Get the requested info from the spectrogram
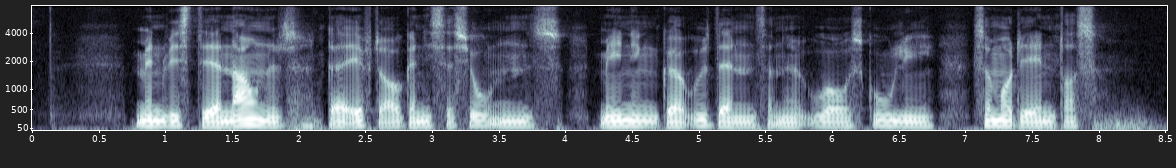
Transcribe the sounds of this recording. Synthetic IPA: menʋe̝sd̥e̝æɐnɑ̈ʊ̰nð̩ˠd̥æefd̥ɐɒɡ̥ænisæɕo̝̰ːnn̩s | me̝ːne̝ŋɡ̥ɶɐʔuð̞ˠd̥æn̰l̩sɐnəʔuɒʊɐsɡ̥ṵːli | sɒ̽mɒ̽d̥e̝end̥ʁɐs

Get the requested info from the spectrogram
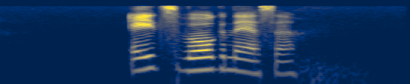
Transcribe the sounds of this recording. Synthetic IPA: eɪt̪svɑːɡnɛːsə

